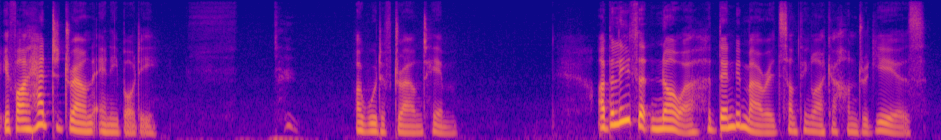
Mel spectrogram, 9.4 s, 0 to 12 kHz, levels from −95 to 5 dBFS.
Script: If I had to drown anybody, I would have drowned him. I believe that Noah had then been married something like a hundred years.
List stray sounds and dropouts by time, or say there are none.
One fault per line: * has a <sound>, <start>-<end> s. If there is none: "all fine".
* has a breath, 1.8-3.3 s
